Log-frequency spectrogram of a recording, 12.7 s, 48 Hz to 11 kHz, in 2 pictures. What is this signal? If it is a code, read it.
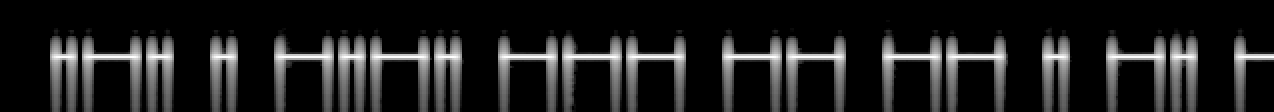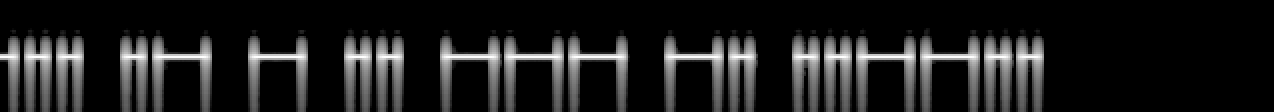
Morse code, heard as a keyed tone, about 15 wpm, 700 Hz. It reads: RECOMMENDATION?
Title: Sentences from Top 1400 Words 15wpm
